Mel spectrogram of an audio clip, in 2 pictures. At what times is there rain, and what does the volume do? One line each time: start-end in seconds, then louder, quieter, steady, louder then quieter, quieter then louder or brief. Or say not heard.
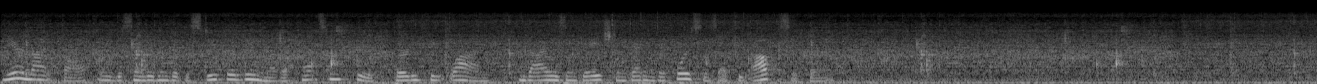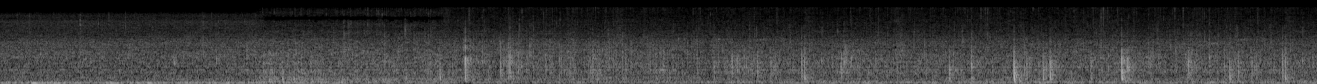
0.0-26.3 steady.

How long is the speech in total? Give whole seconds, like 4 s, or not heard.
8 s.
